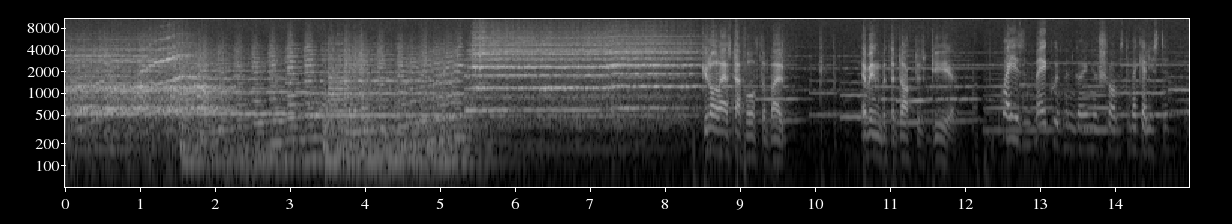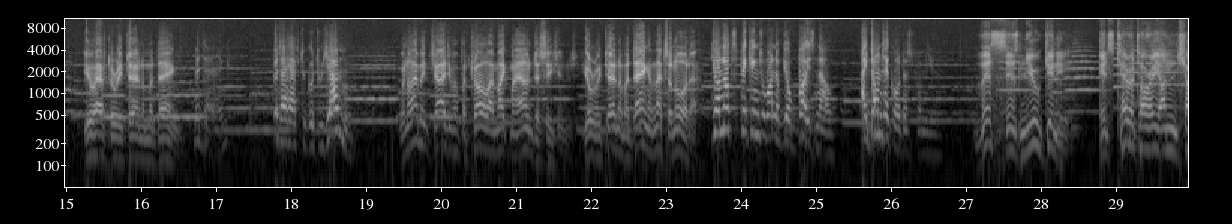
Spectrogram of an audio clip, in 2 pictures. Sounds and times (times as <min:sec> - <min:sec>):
Music: 0:00.0 - 0:29.9.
